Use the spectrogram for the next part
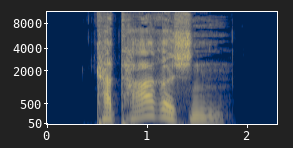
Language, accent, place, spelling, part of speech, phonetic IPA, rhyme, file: German, Germany, Berlin, katharischen, adjective, [kaˈtaːʁɪʃn̩], -aːʁɪʃn̩, De-katharischen.ogg
- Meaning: inflection of katharisch: 1. strong genitive masculine/neuter singular 2. weak/mixed genitive/dative all-gender singular 3. strong/weak/mixed accusative masculine singular 4. strong dative plural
